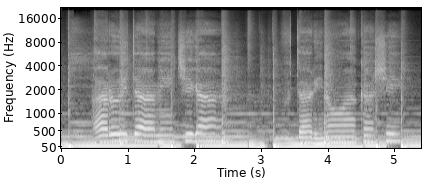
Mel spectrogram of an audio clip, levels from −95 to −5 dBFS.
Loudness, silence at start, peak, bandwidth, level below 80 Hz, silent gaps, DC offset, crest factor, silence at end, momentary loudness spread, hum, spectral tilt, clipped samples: -14 LUFS; 0 s; 0 dBFS; 20 kHz; -16 dBFS; none; under 0.1%; 12 dB; 0 s; 3 LU; none; -6 dB/octave; under 0.1%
